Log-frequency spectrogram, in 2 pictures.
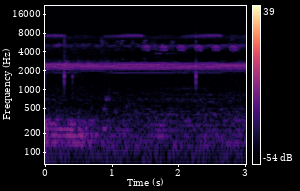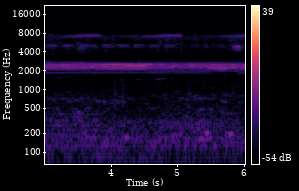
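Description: Steady, high-pitched insect chirring, with a fainter pulsing chirp layered above it, and a faint click or two.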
